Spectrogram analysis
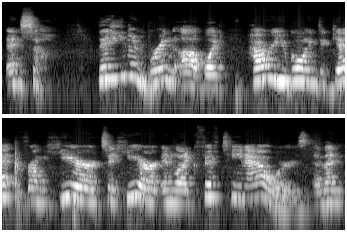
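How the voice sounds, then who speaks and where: A woman's voice: on the high side, lively intonation, unhurried, fairly bright tone, a little hiss or hum. A woman hosting a casual film review chat, talking emphatically and repeating points to drive them home. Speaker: podcast host reviewing films. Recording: echoey room, distant from mic.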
